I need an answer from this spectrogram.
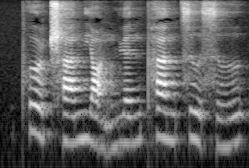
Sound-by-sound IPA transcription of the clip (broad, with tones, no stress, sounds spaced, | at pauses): pʰ ɤ˥˩ ʈ͡ʂʰ a˧˥ n j ɑ̰˨˩ ŋ n̪ ɥ ɛ˧˥ n pʰ a˥˧ n t͡s ɹ̩˥˩ s ɹ̩˧˥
